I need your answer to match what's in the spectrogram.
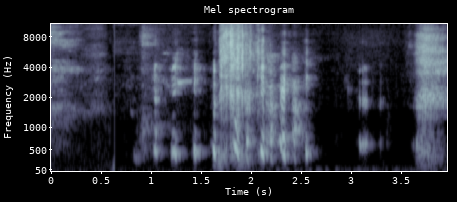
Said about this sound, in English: Thank you for not sneezing into the microphone. But I don't like that you sneezed into the same hand that you then used to. I didn't. Nothing came out of my face.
